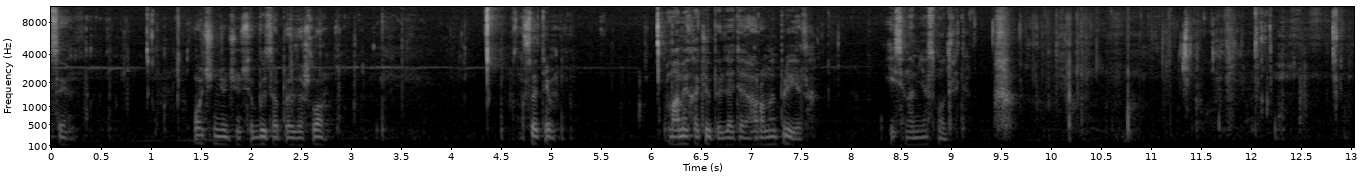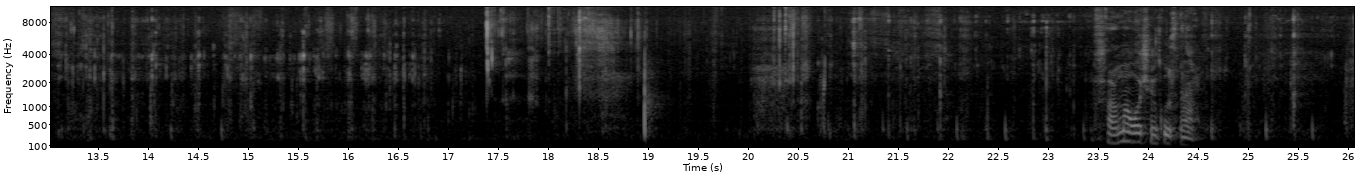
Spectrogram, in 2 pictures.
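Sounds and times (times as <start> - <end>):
chewing with clicks and crackles: 0.0 - 6.6, 7.4 - 8.0, 8.9 - 26.0
eating a wrap: 9.1 - 26.0.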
